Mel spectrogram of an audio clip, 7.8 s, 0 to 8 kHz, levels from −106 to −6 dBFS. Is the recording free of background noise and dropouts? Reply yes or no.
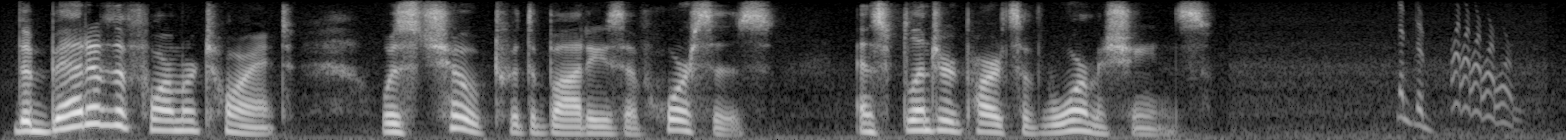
no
